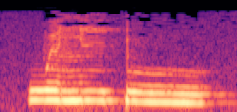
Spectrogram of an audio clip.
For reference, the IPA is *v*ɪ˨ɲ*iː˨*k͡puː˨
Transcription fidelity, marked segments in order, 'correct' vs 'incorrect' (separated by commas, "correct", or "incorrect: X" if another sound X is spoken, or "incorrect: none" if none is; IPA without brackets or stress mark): incorrect: w, correct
